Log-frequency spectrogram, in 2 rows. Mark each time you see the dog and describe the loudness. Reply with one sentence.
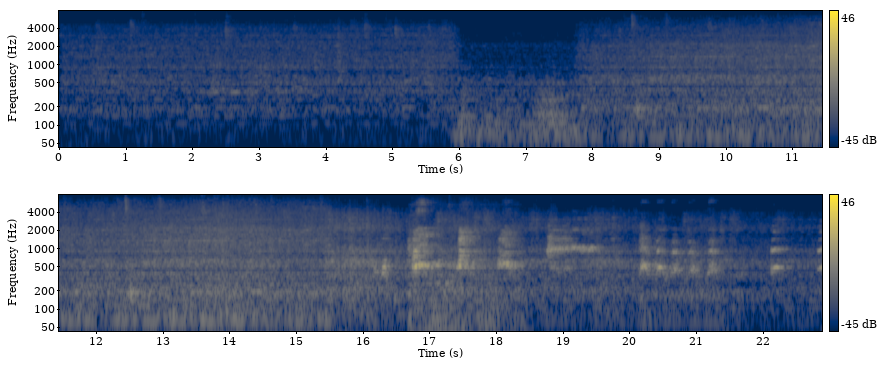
The dog can be heard from 16.1 to 22.8 s, getting quieter.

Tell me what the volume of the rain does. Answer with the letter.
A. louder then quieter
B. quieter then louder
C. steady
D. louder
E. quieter
A.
